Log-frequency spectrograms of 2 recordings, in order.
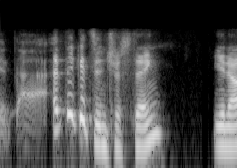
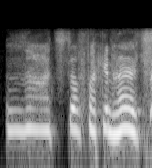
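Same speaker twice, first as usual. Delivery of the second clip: higher, slow, whiny complaint; stubborn sister; 8 semitones higher, slower than usual. Retold or imitated. A hint of the sister telling the healer it still hurts. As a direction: drag out the flat refusal. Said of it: "Oscar performance".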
